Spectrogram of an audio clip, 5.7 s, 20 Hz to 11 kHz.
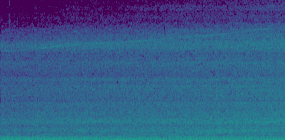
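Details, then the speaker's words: Steam Deck just back from RMA repair: a steady airy whoosh starts almost immediately at power-on and never drops, with power draw climbing past 13-14 W; the fan runs constantly at full speed, cause unclear. "As soon as I turn it on, almost immediately, you're going to hear the fan turn on. It's not going to it's going to stay on for extended period of time."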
